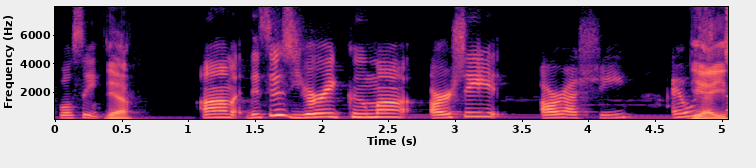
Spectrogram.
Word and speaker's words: Yuri Kuma Arashi: This is Yuri Kuma Arashi.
